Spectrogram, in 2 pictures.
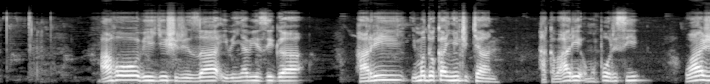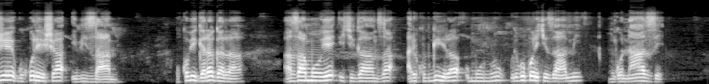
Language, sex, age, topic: Kinyarwanda, male, 18-24, government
